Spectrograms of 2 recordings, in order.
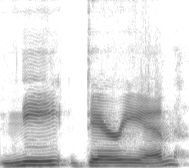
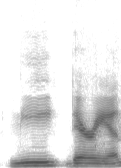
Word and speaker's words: Cnidarian: a look okay so it's spelled with the c but it's pronounced ne darien knee darian as you see right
